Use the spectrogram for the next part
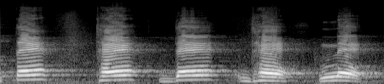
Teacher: ते वर्ग का जो उच्चारण स्थान होगा बेटा वो दंत होगा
